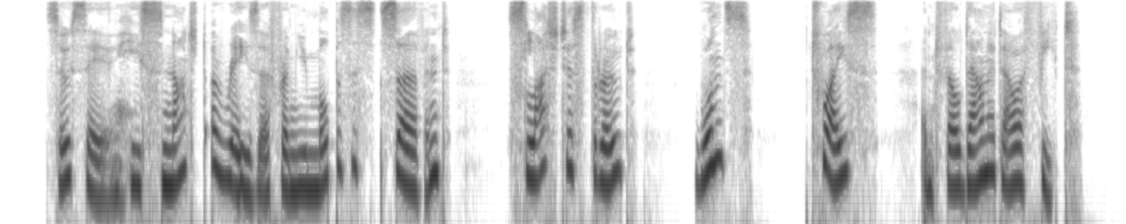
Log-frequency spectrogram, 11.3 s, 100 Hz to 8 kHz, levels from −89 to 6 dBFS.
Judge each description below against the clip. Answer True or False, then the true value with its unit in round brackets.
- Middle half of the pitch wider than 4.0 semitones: True (4.6 semitones)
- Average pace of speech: False (105 wpm)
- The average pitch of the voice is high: True (230 Hz)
